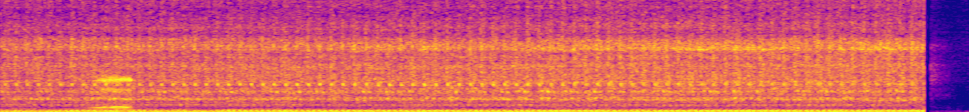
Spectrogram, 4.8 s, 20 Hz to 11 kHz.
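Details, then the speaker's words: Highly custom MK2 Jetta coupe, turbo 4-cylinder, said to make about 295–298 wheel horsepower; steady even low rumble at idle with smooth regular beat, no knocks or misses after boost runs. Normal idle. "All right, so there it is, guys. Started running, runs great, builds boost, sounds amazing."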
